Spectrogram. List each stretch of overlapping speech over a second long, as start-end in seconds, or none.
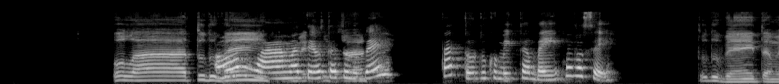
2.1-3.7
